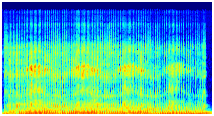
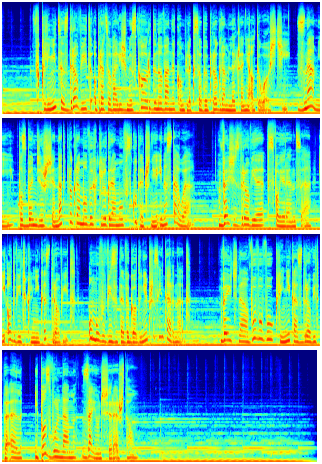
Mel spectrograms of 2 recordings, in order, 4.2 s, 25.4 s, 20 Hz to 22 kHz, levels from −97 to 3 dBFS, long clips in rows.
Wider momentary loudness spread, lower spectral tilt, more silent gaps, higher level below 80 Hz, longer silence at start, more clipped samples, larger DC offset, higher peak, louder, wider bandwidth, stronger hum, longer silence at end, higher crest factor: about the same, 8 LU vs 10 LU; about the same, -5 dB/octave vs -4.5 dB/octave; neither; about the same, -22 dBFS vs -22 dBFS; about the same, 0 s vs 0 s; neither; second, under 0.1% vs 0.2%; about the same, 0 dBFS vs 0 dBFS; second, -21 LUFS vs -16 LUFS; about the same, 16 kHz vs 17.5 kHz; neither; about the same, 0 s vs 0.05 s; about the same, 18 dB vs 16 dB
